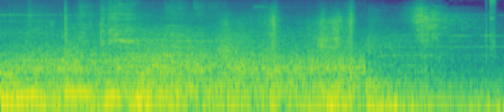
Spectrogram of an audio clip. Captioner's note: sound of train passing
